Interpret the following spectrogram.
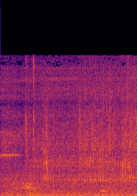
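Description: Water running steadily from a hose into a mop sink, the tap just turned on.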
